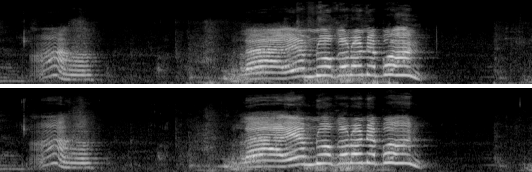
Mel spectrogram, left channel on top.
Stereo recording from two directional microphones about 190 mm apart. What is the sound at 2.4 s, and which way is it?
Speech, 20° right (ahead or behind).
